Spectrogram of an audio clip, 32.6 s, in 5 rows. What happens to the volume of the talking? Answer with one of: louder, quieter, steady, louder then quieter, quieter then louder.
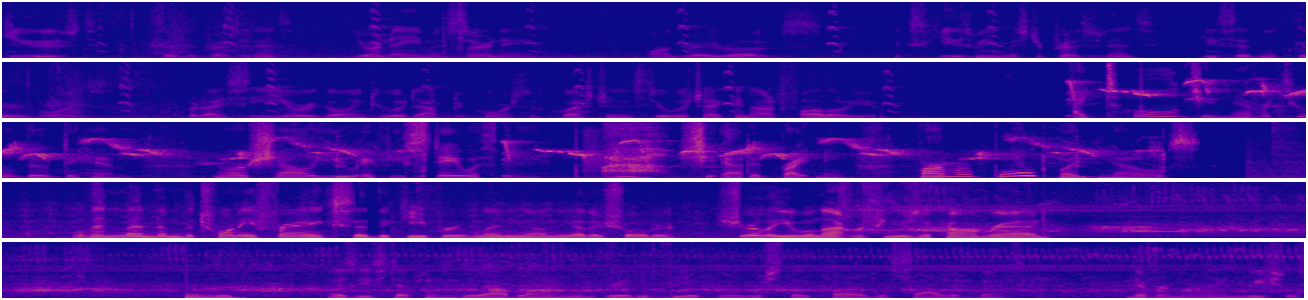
louder then quieter.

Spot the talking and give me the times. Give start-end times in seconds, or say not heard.
0.0-11.0, 11.8-19.0, 19.9-24.8, 27.0-32.5.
